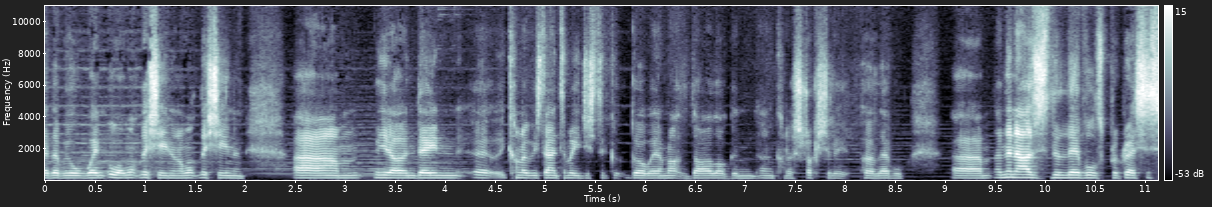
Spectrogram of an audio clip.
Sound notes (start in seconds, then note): none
